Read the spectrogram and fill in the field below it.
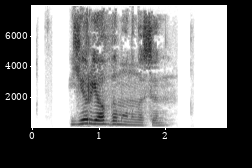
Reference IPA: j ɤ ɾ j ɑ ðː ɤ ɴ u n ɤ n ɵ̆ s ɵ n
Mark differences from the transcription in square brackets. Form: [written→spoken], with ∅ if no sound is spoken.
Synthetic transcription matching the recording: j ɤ ɾ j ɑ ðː ɤ [ɴ→m] u n ɤ [n→ɴ] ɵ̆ s ɵ n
